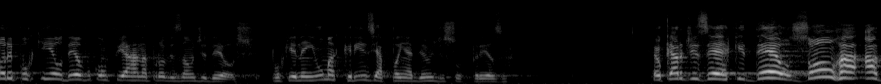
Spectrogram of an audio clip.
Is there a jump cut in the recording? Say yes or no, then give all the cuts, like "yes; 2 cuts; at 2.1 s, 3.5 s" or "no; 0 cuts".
yes; 2 cuts; at 2.6 s, 6.5 s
